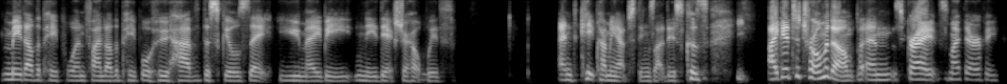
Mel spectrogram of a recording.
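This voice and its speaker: A woman's voice: low voice, brisk, fairly bright tone, no echo, studio quality. A woman in her forties with an Australian accent, telling a candid personal story at a meetup with self-deprecating humor. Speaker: meetup speaker. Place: meetup room.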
